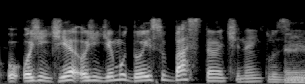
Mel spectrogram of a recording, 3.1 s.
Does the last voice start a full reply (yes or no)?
yes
